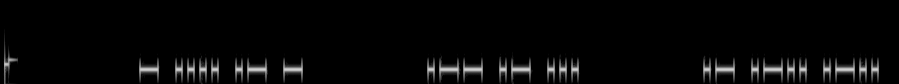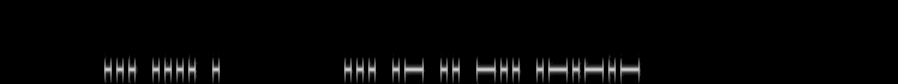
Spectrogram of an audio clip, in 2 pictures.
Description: Morse code, heard as a keyed tone, about 20 wpm, 700 Hz. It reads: THAT WAS ALL SHE SAID.
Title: 3x Word-Spacing - Sentences from Top 100 Words - 20wpm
